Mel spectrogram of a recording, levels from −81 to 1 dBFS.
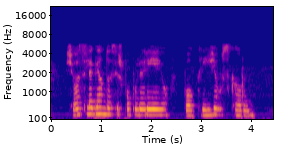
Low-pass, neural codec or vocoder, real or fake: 5.4 kHz; codec, 16 kHz, 6 kbps, DAC; fake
